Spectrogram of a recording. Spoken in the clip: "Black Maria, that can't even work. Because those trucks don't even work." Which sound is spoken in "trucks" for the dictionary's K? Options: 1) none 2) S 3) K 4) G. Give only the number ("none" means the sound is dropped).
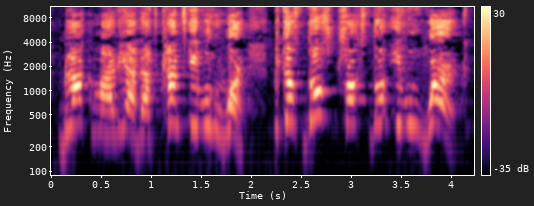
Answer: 3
